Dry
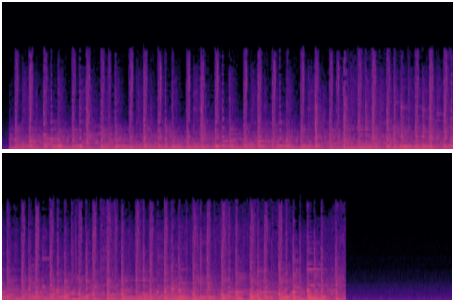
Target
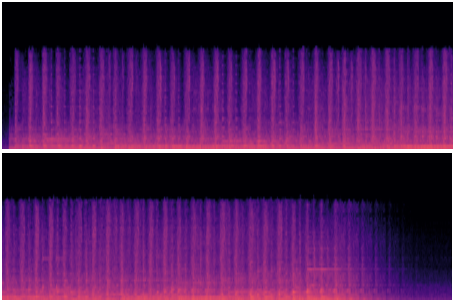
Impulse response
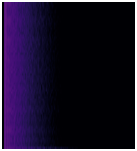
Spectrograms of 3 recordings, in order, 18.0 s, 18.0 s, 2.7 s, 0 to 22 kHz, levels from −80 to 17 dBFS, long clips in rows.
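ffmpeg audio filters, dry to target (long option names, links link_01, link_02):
-filter_complex "[0:a]aecho=1:1:268|536|804|1072|1340|1608|1876:0.708|0.368|0.191|0.0995|0.0518|0.0269|0.014,asplit=2[link_01][link_02];[1:a]atrim=start_sample=2205,atrim=end_sample=6174[link_03];[link_02][link_03]afir=irnorm=-1:irlink=0,volume=-7.5dB[link_04];[link_01][link_04]amix=inputs=2:normalize=0,volume=-1.5dB"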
